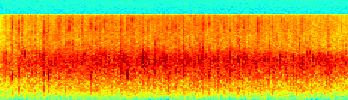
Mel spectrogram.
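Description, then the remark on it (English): An audience claps steadily throughout, a dense, even wash of many hands applauding at once, sustained at a consistent moderate level with no voices standing out. “Yeah, applaud, come on.”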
